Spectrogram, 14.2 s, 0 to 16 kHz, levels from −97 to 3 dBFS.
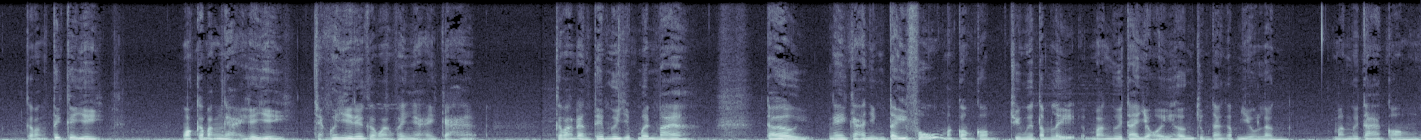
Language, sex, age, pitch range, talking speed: Vietnamese, male, 20-39, 80-115 Hz, 235 wpm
